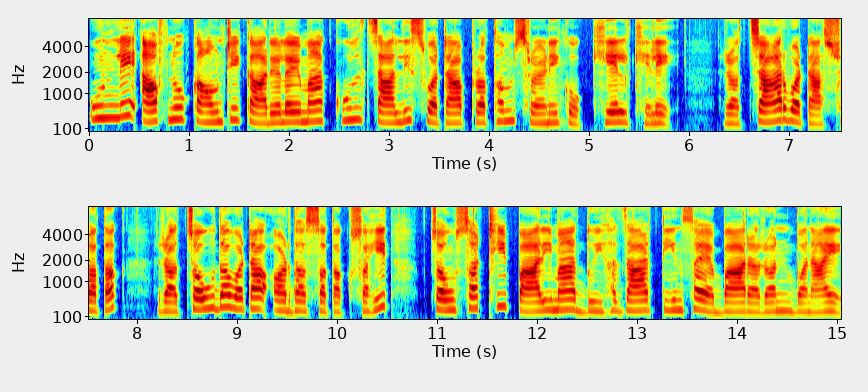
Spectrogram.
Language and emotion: Nepali, neutral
